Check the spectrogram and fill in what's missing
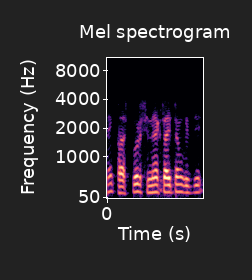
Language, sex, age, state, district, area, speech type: Odia, male, 30-45, Odisha, Balasore, rural, conversation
